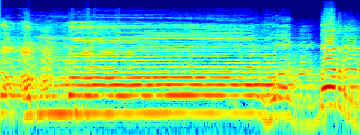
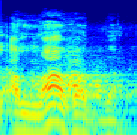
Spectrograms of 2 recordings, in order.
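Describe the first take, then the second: First: Very high, loud, long-held call; loud drawn-out takbir. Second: Said in the usual way. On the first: Acted. Shepherd calling takbir behind the muezzin, huge drawn-out shout. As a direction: cry it out slowly at full volume.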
